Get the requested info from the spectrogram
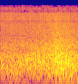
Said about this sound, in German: Entspannen und regenerieren Sie am Meer. Das Meer und der Strand lösen in uns Gedanken, Imagination wie Freude, Freiheit, Unbeschwertheit sowie Reinheit und Frische aus.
